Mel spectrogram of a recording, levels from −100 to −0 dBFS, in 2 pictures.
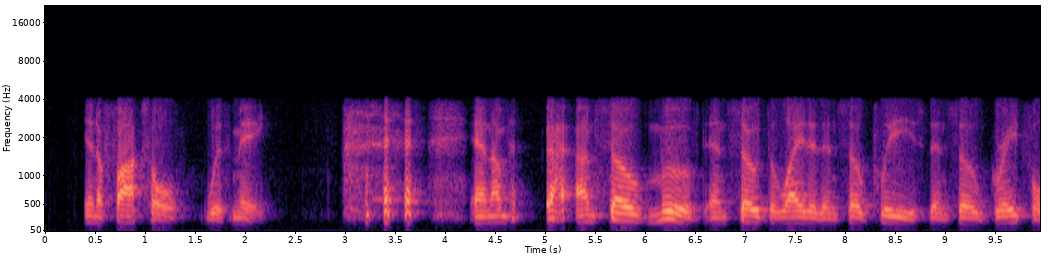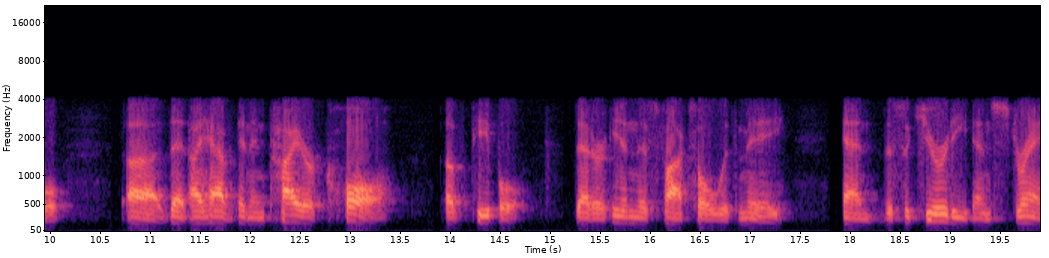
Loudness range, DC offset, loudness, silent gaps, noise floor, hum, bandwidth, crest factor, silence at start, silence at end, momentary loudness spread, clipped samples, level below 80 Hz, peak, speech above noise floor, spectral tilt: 5 LU; under 0.1%; -30 LUFS; none; -80 dBFS; none; 4.3 kHz; 18 dB; 0.4 s; 0 s; 12 LU; under 0.1%; -80 dBFS; -10 dBFS; 51 dB; -2 dB/octave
